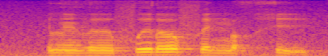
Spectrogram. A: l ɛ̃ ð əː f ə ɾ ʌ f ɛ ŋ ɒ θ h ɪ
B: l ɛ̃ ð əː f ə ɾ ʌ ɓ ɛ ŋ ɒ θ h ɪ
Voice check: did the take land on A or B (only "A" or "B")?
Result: A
